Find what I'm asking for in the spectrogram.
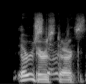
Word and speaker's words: Aristarchus: But I'm going to mess this up, I'm sure. – Aristarchus? – Aristarchus. There we go.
